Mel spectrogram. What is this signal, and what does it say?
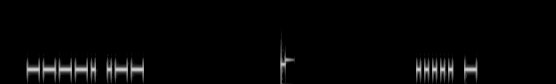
Morse code, heard as a keyed tone, about 30 wpm, 700 Hz. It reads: 9W 5T
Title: Single-Letter Single-Number 30wpm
